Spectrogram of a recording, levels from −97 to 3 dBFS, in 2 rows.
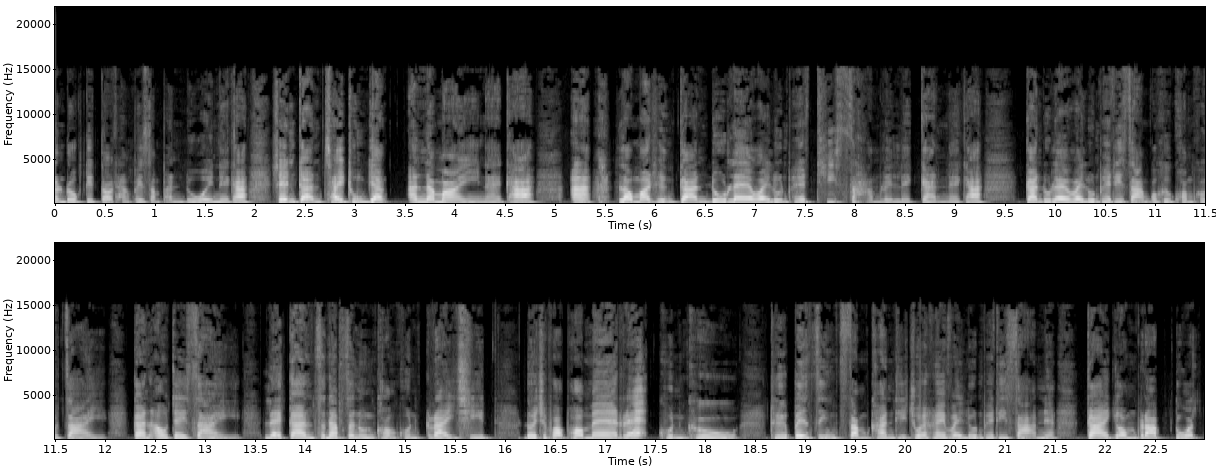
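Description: At 20.15 s a single sharp click cuts through the speech, most likely from dropped samples: a fraction of a millisecond of the stream went missing, so the waveform jumps abruptly to a later value, drawn on a spectrogram as one thin vertical line spanning all frequencies.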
